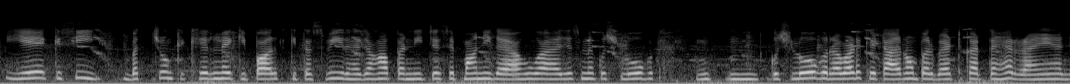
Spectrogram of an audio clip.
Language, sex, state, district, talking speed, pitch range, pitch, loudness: Hindi, female, Bihar, Madhepura, 175 wpm, 245-265 Hz, 255 Hz, -22 LUFS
